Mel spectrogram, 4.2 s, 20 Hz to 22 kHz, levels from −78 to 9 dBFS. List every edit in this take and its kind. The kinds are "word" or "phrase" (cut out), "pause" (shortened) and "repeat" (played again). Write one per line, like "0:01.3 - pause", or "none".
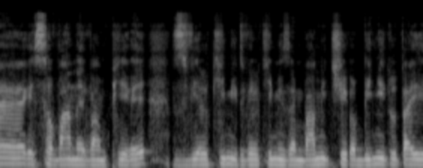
0:02.4 - word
